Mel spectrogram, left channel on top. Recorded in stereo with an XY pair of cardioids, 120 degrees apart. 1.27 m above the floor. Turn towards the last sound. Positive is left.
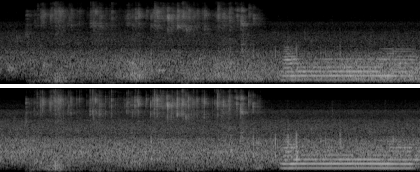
turn(degrees=-10)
